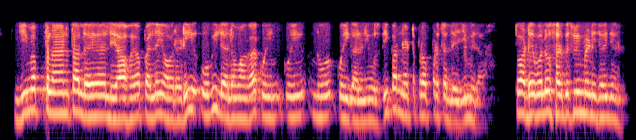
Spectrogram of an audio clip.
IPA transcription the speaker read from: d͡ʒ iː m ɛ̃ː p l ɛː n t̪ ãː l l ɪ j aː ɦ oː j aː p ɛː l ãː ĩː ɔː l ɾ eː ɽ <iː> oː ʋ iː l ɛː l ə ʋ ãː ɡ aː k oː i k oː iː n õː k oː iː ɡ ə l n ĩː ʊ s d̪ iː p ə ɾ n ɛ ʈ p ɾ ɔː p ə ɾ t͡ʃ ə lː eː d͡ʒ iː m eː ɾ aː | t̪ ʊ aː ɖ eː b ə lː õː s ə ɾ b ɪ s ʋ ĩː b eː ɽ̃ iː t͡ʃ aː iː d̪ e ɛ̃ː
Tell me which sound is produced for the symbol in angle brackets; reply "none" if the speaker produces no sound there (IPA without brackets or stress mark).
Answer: iː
